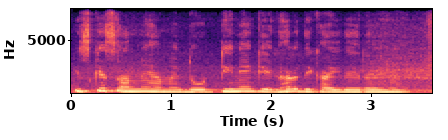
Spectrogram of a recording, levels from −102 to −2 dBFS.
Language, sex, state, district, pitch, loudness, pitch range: Hindi, male, Arunachal Pradesh, Lower Dibang Valley, 185 Hz, -12 LUFS, 170-205 Hz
